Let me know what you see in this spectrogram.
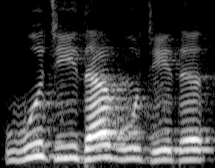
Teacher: پہلے حرف پہ ہونٹ گول ہوئے، اگلے پہ نہیں کیے کیونکہ زیر تھی اور اس کی آواز پست ہے، اور دال کو میں نے حرکت دی ہے یعنی حروف قلقلہ ہے، ہلا کے پڑھتے ہیں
